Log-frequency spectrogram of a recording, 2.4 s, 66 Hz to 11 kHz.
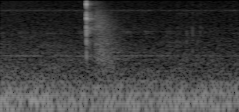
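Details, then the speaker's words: Fuel pump relay from 1993 Chevrolet Silverado with hard starting, bench-tested: one crisp click when coil energized, contacts close; relay tests good. "So when I energize it, whew, you hear it click."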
